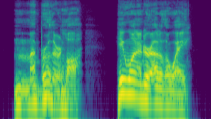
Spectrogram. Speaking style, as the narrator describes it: Billy suddenly blurted out

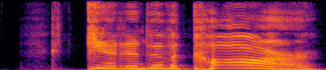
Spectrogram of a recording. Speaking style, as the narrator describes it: she screamed at the two men

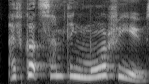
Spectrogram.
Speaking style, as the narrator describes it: said Diana breathlessly

